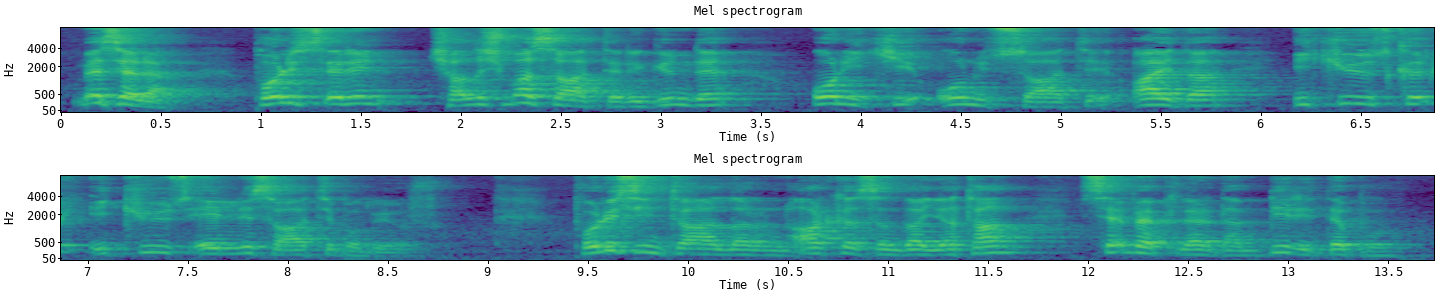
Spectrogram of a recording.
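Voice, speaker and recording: Amid audible room echo, a man with a high voice speaks very slowly. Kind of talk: political address to camera. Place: home room.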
